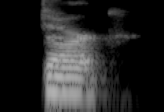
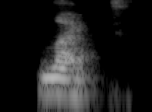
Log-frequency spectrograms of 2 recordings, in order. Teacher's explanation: when you say the word dark, your voice drops. When you say the word light, it seems to flow up.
